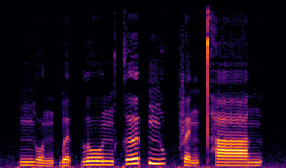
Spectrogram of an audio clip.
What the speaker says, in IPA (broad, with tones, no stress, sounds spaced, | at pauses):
ɲ o˧˩ n ɓ ə˨˩ t̚ l o˧ n k əː˦˥ t̚ ɲ u˦˥ k̚ f ɛ̰˧˨ ŋ t̪ʰ aː˧ n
